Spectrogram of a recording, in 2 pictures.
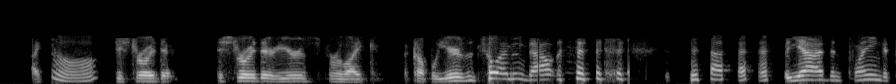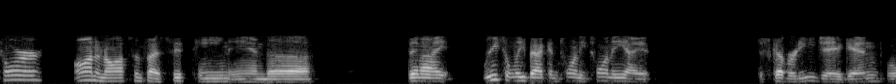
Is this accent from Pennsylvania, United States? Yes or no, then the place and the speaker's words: yes; Finleyville, Pennsylvania, United States; now in South Park, United States; I was born and raised in Finleyville, PA, and, I always just lived around that area. I live in South Park now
